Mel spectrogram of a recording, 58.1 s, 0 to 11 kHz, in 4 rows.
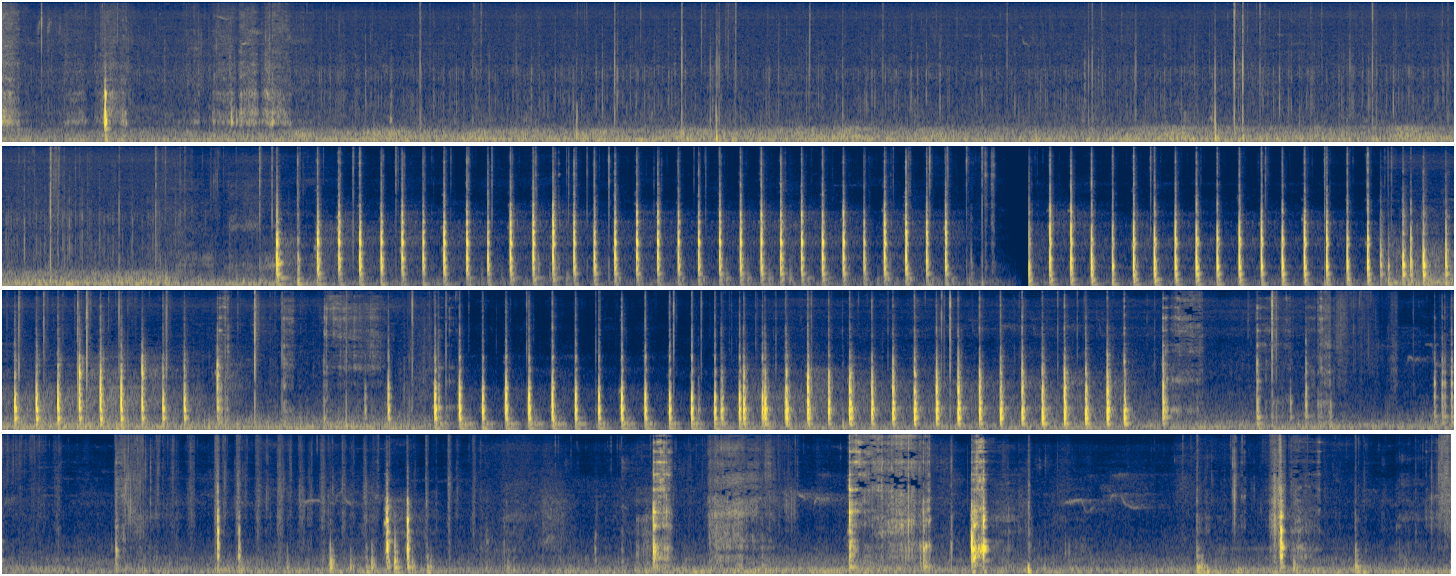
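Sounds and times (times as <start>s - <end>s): knife chopping on wooden board: 26.8s - 31.4s, 45.7s - 47.9s.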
